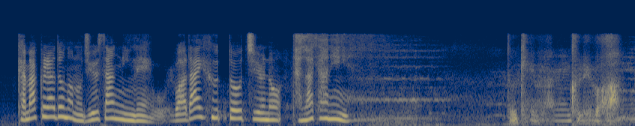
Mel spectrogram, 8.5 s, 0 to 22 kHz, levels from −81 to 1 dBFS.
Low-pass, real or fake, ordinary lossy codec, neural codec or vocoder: 7.2 kHz; fake; Opus, 64 kbps; codec, 16 kHz in and 24 kHz out, 0.9 kbps, LongCat-Audio-Codec, four codebook decoder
